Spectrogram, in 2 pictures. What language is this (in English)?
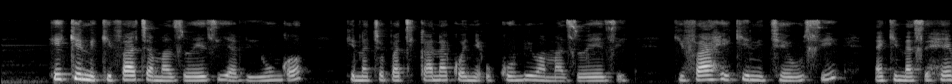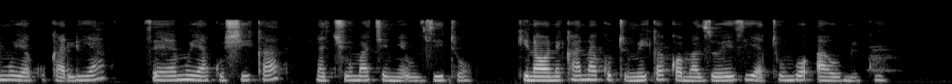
Swahili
